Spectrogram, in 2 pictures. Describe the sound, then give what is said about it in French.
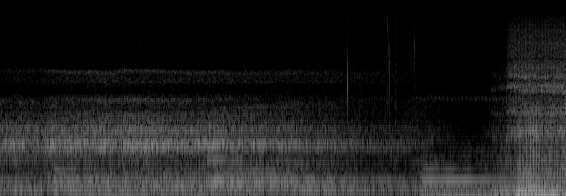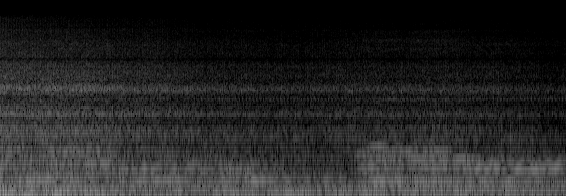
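During a guided breathing exercise, a deep breath is drawn in through the nose, then a long exhale through the mouth with a soft, low voiced hum, over a steady background drone with sustained tones. “On va commencer par inspirer par le nez, on va expirer par la bouche. En faisant un petit son”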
